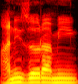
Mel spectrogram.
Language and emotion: Goan Konkani, neutral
